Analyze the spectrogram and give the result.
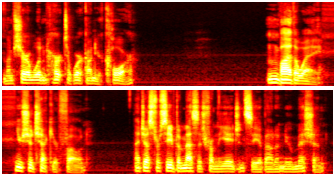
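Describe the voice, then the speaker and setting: A man playing a centuries-old demon hunter, teasing and rebellious yet wistful and protective, in an intimate audio roleplay with a gravelly voice. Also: moderate pace, pauses often, a bit bright. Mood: teasing, encouraging. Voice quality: very low, gravelly creaky voice. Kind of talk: intimate second-person audio roleplay acting.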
